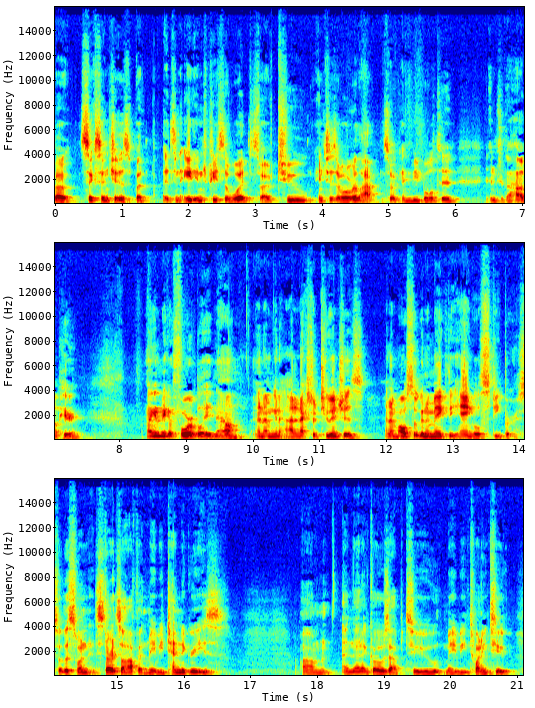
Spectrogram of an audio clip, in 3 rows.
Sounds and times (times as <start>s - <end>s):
Speech: 0.0s - 7.5s, 8.4s - 16.7s, 17.8s - 21.0s.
